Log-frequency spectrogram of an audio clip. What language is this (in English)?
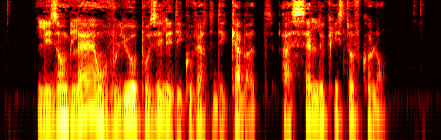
French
